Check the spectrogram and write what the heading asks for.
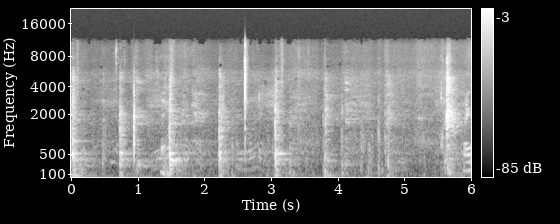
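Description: Footsteps clanking on metal checker-plate stair treads as someone climbs, a step a little under a second apart.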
